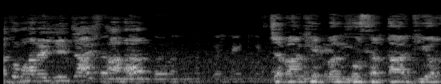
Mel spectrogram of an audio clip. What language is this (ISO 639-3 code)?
urd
